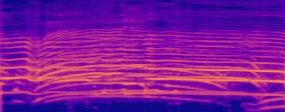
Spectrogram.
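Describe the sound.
An audience at a religious talk shouts a phrase together in unison, a loud, sustained chorus of voices lasting about two seconds.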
